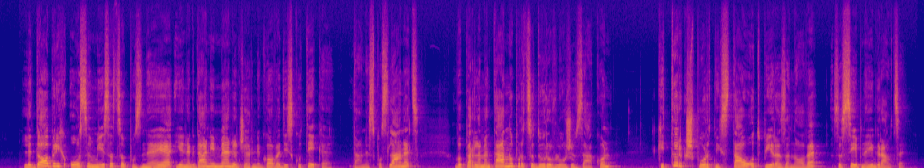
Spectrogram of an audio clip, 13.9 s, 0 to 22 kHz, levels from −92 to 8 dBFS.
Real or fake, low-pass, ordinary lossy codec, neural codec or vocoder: real; none; none; none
